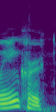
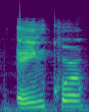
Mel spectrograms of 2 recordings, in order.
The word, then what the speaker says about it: Anchor: Então houve o Marcelinho e para quem ficar na dúvida, porque eu conheci a plataforma recentemente, Anchor se escreve Anchor com CH. A-N-C-H-O-R. Então procura a gente lá no Encore também, que estamos lá e como o Marcelinho diz, todas as nossas redes sociais já estão conectadas por lá.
